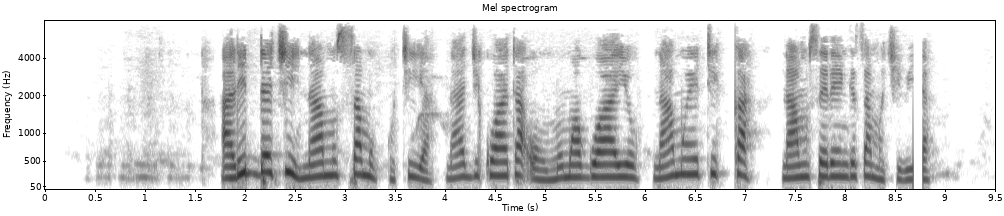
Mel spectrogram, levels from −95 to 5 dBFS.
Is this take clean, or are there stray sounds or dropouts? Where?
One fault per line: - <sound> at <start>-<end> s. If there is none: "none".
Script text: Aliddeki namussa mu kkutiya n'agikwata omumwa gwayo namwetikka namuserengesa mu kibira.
- dropout at 8.7-8.8 s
